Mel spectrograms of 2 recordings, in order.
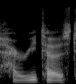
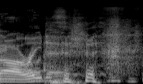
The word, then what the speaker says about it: Jarritos: And then we just added Jarritos to it. – Ooh, he said it right. – Yes. – Don't you mean Jarritos? – I've been practicing. Jarritos.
